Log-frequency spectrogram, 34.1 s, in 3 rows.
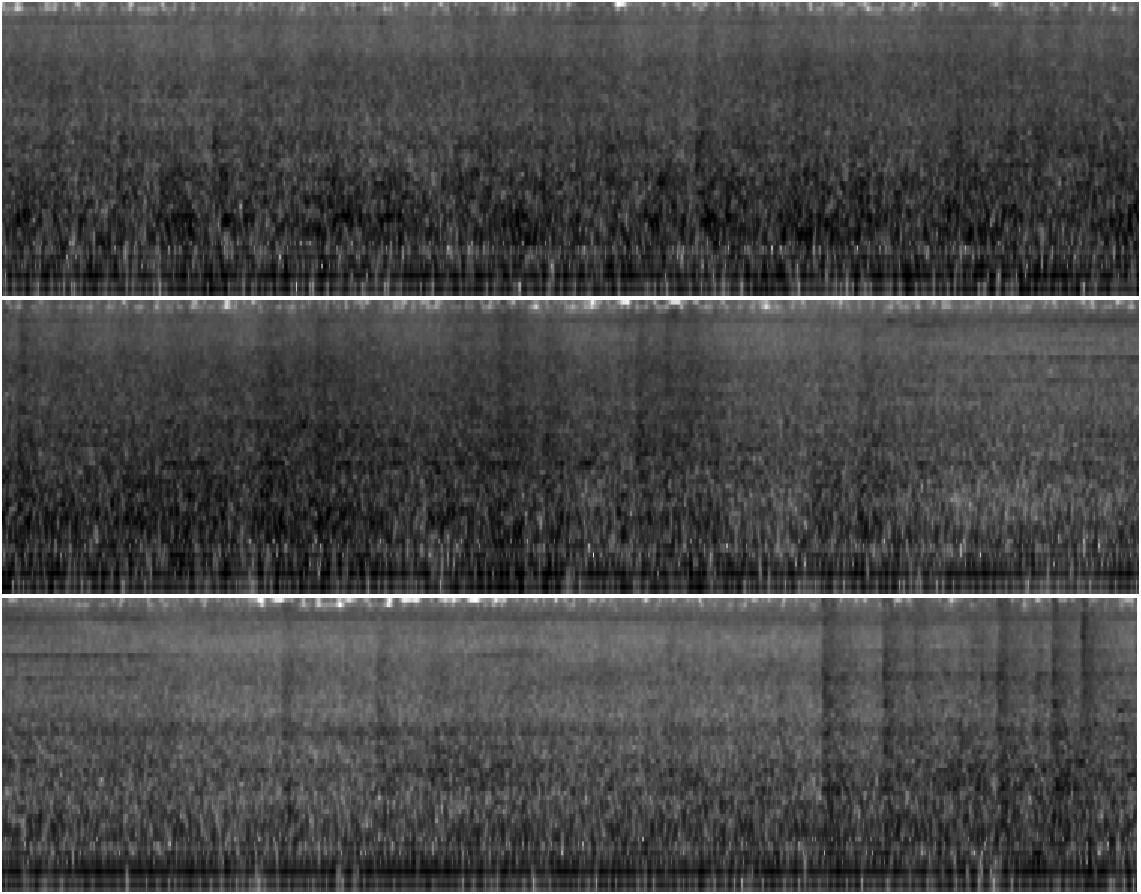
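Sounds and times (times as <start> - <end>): train rumbling: 0.0 - 34.0
high wheel squeal: 20.8 - 24.6.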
